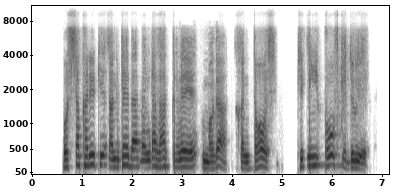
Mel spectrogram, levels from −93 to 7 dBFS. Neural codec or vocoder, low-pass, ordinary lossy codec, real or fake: codec, 16 kHz, 0.5 kbps, X-Codec, HuBERT features, trained on general audio; 7.2 kHz; Opus, 24 kbps; fake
